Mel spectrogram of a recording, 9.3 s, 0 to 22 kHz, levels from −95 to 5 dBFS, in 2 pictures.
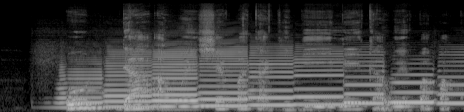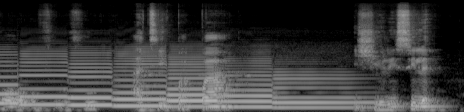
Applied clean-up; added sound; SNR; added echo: none; Wind instrument, woodwind instrument; -3 dB; none.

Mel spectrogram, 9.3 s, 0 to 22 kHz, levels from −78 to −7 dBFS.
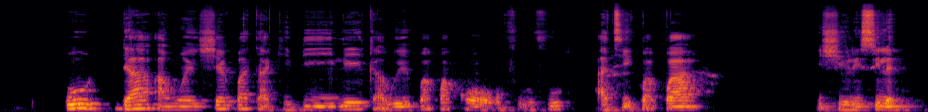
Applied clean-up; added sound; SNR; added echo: neural mask model Resemble Enhance denoiser.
